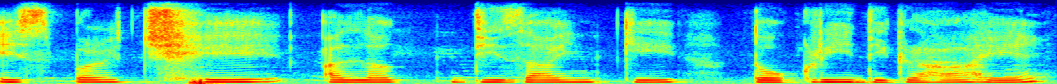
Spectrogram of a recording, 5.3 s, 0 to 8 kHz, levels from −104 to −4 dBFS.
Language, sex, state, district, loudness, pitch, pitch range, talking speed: Hindi, female, Arunachal Pradesh, Papum Pare, -19 LUFS, 210 Hz, 205-225 Hz, 115 wpm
